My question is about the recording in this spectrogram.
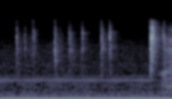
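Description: Computer keyboard keys clicking as code is typed: about ten quick, unevenly spaced keystrokes, with a louder click near the end, over a steady low hum.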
